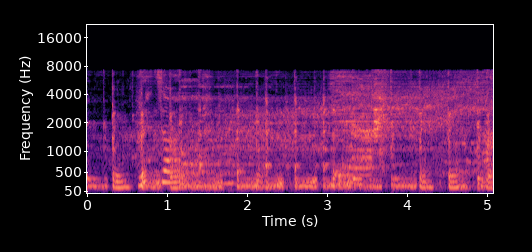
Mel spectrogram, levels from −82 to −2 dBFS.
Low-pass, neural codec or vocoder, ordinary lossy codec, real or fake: 7.2 kHz; vocoder, 22.05 kHz, 80 mel bands, HiFi-GAN; none; fake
